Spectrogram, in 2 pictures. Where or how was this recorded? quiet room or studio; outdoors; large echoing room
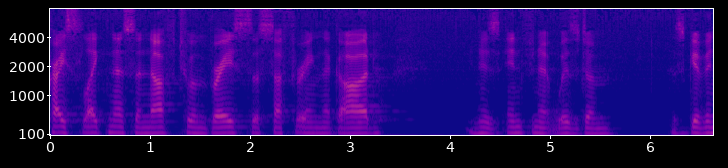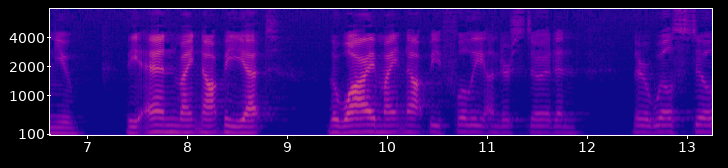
large echoing room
